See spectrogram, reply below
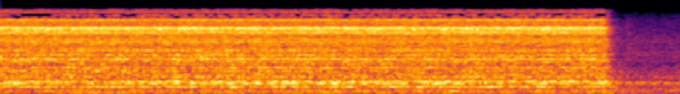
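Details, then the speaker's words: Pulmonary function testing: the machine calibrates for about a minute before a diffusion capacity test, a steady loud hiss of gas flow that stops abruptly. "okay the calibration the machine for this it will be about a minute okay"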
